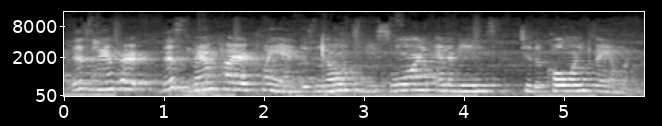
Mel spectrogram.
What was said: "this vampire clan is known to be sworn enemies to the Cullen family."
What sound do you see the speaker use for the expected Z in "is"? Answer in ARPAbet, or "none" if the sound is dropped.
Z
